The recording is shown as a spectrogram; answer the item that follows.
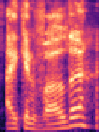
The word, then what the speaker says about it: Eichenwalde: Don't forget it's Eichenwalde, and Eichenwalde. we'll get yelled at by Germans if we don't say it correctly.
